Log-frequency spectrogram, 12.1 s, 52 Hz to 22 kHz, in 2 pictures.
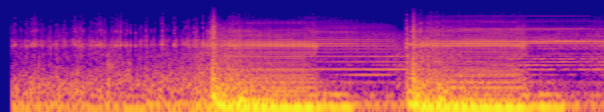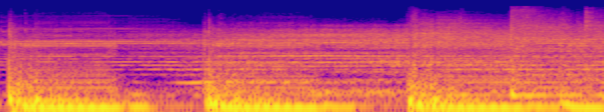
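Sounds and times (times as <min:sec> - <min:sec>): deep bass and synth tones: 0:00.1 - 0:12.0
electronic music: 0:00.1 - 0:12.0.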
